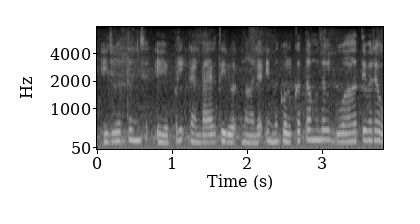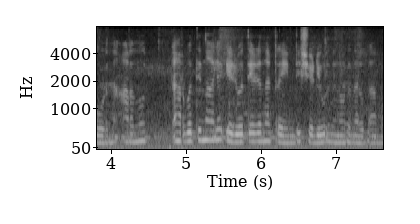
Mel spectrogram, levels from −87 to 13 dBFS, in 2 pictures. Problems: constant background noise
